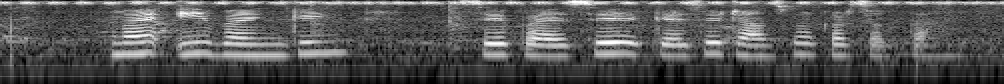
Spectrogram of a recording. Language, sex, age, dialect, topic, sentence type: Hindi, female, 18-24, Marwari Dhudhari, banking, question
